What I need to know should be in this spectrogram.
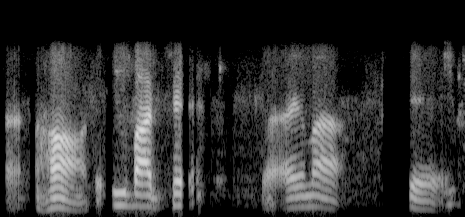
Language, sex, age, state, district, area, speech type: Maithili, male, 45-60, Bihar, Saharsa, urban, conversation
